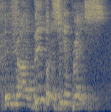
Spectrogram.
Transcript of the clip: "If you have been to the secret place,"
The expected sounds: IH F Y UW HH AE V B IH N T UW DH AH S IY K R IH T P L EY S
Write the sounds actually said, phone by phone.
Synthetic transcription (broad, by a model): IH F Y UW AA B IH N T UW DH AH S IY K IH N P L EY S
